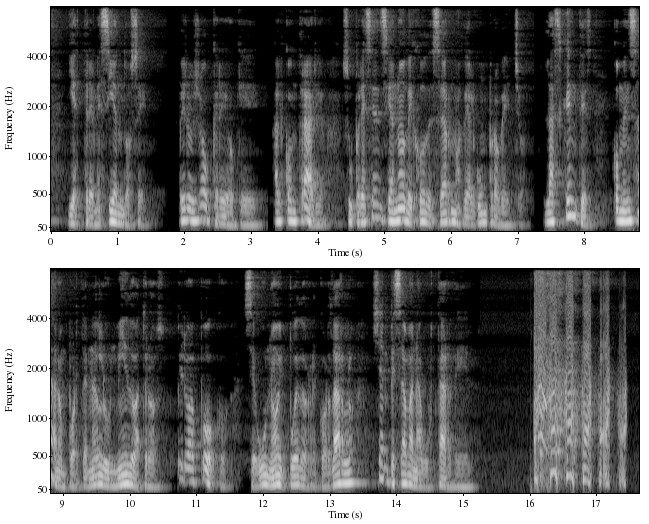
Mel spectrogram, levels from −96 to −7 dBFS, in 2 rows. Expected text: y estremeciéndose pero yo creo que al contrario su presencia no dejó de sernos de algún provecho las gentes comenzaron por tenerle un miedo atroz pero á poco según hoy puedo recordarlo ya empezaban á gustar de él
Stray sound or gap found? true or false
true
